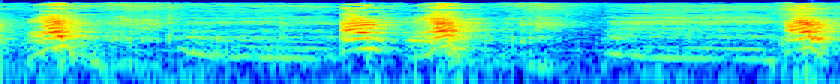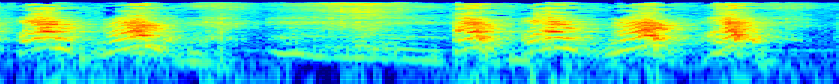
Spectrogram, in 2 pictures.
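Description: A dog barking in short runs: about ten sharp barks, grouped in ones, twos, threes and fours.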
